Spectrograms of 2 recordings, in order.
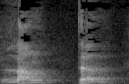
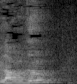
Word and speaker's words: London: If you see, how do you say London in English? London. It's a pasuk and it's a segel. It's not London. It's not. But both of them, when they write, they don't. Even though in English you write two N's, two O's, L-O-N-D-O-N, but the first O is more of a passive O, and the second O is more of a second O. That's the proper, how you say it in English.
